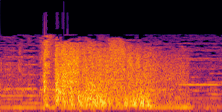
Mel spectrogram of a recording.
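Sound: machine gun fire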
